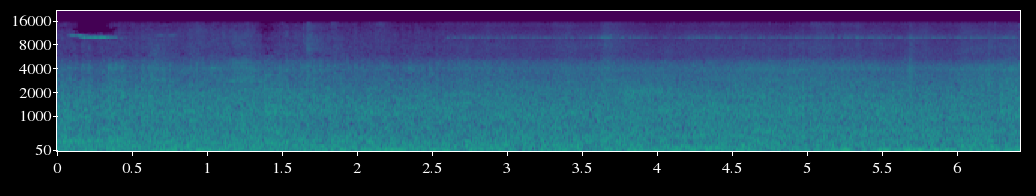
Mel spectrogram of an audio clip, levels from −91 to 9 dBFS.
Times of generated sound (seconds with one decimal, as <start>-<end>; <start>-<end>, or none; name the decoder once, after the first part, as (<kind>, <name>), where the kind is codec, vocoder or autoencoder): 2.6-6.4 (autoencoder, DAC-VAE)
